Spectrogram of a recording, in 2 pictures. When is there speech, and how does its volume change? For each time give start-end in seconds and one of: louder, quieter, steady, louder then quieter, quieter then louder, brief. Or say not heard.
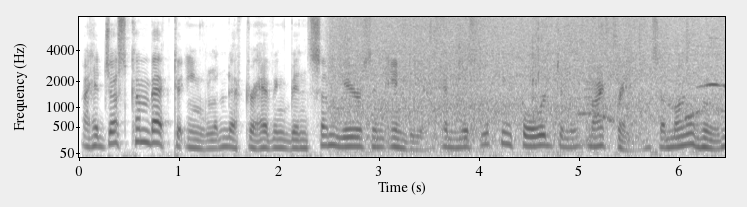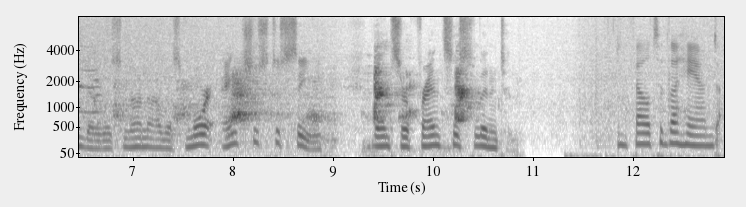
0.0-12.8 steady.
